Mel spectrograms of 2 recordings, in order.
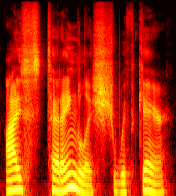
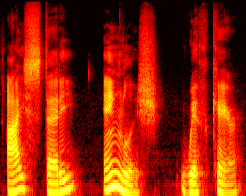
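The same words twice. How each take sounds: First: The sentence is spoken quickly with words run together. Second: The sentence is spoken slowly with words kept apart. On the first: "Pronunciei de uma forma mais rápida" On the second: "em seguida de uma forma mais lenta"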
